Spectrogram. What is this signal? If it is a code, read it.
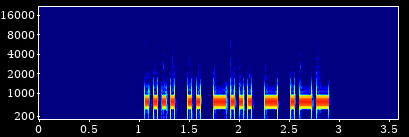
Morse code, heard as a keyed tone, about 28 wpm, 700 Hz. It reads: HIBTW
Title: Five Challenging Letter-Number Combinations 28wpm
